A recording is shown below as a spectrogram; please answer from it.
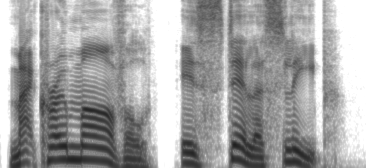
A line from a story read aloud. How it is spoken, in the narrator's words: Max said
